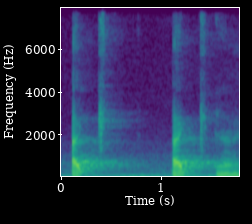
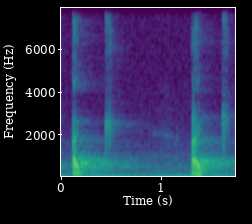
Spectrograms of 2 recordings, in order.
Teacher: tadi suaranya juga ngalir nafasnya juga ngalir Sedangkan untuk Kaf ya Suaranya yang tertahan ditekan baru nafasnya yang ngalir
